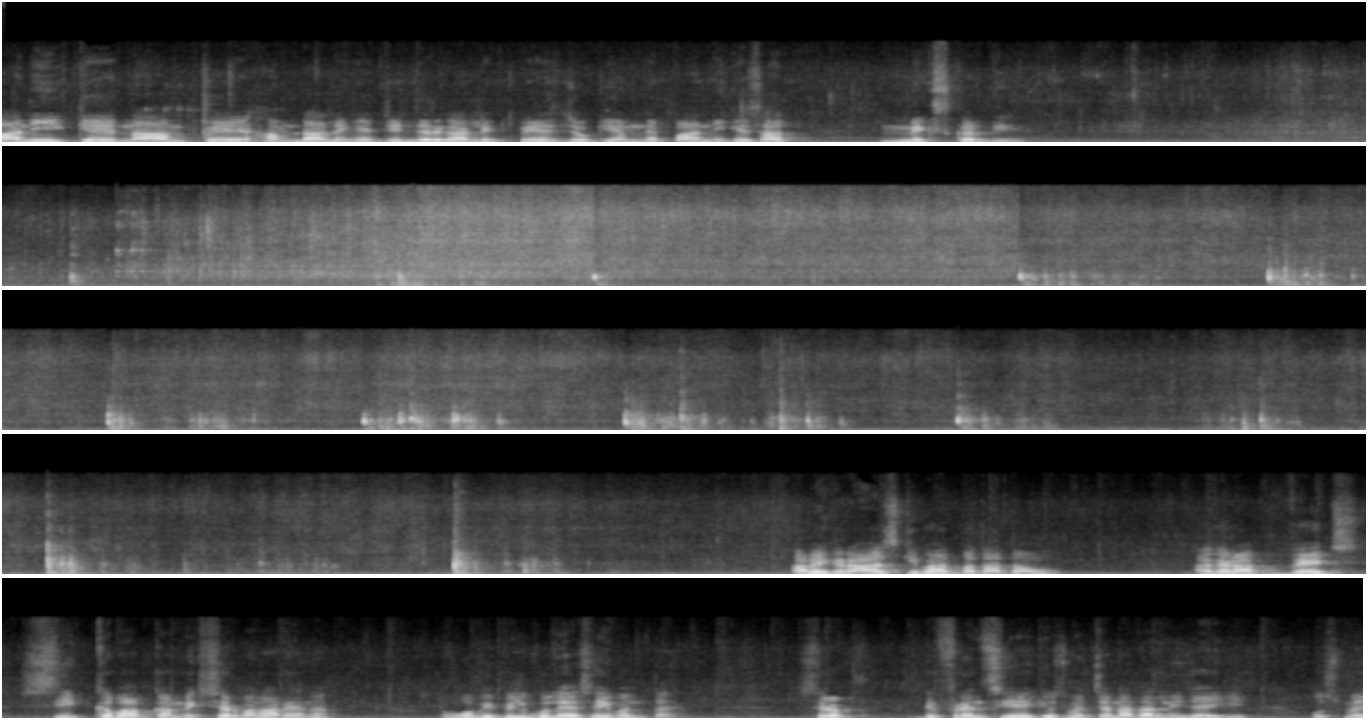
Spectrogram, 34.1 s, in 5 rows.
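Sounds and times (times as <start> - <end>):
vegetables sizzling in hot oil: 0.0 - 34.0
wooden spatula scraping a pan: 11.9 - 19.0, 19.6 - 23.4.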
